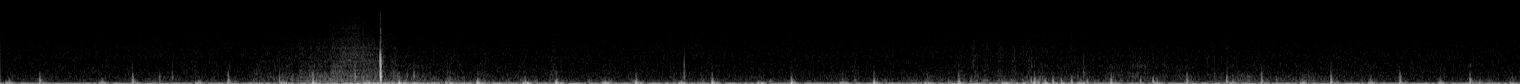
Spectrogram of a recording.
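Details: Own heartbeat recorded at length while keeping still and relaxed: steady low thumps under a constant hum, with some rustling from handling; normal resting heart sounds.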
